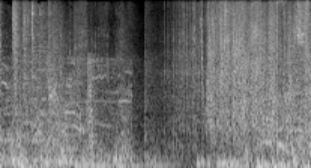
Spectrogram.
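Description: Battle sound effects over a music score: men shouting and heavy booming crashes, with a brief lull about two seconds in before the noise returns.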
